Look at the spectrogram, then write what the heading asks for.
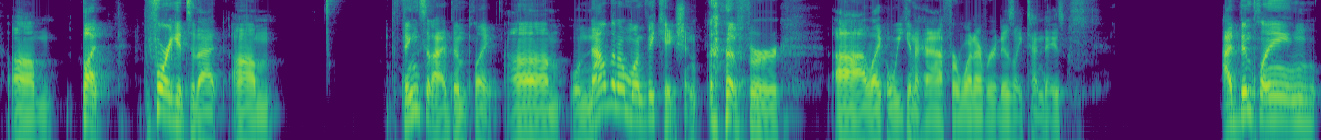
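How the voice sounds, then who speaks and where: A man hosting a gaming podcast in casual chat, his voice slightly raspy from a cold, talking in a loose, rambling way with plenty of fillers and swearing. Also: on the low side. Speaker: podcast host.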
